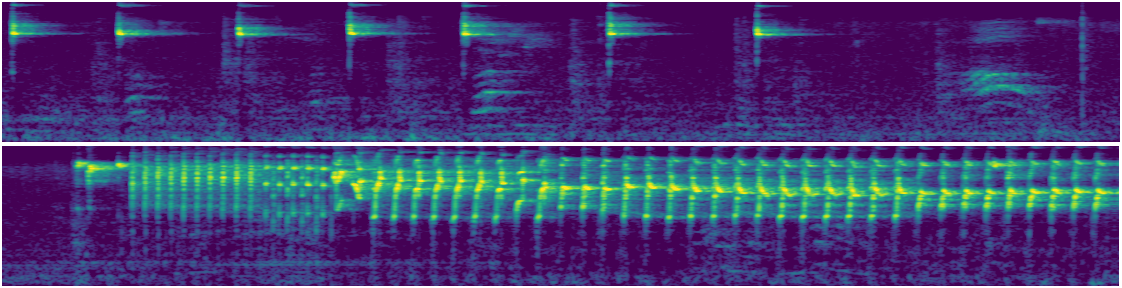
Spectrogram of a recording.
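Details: Lovebird bait song, meant to stimulate other lovebirds into ngekek. Seven sharp, evenly spaced high chirps open, then a loud, long ngekek chatter of rapid buzzy pulses runs about three per second.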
